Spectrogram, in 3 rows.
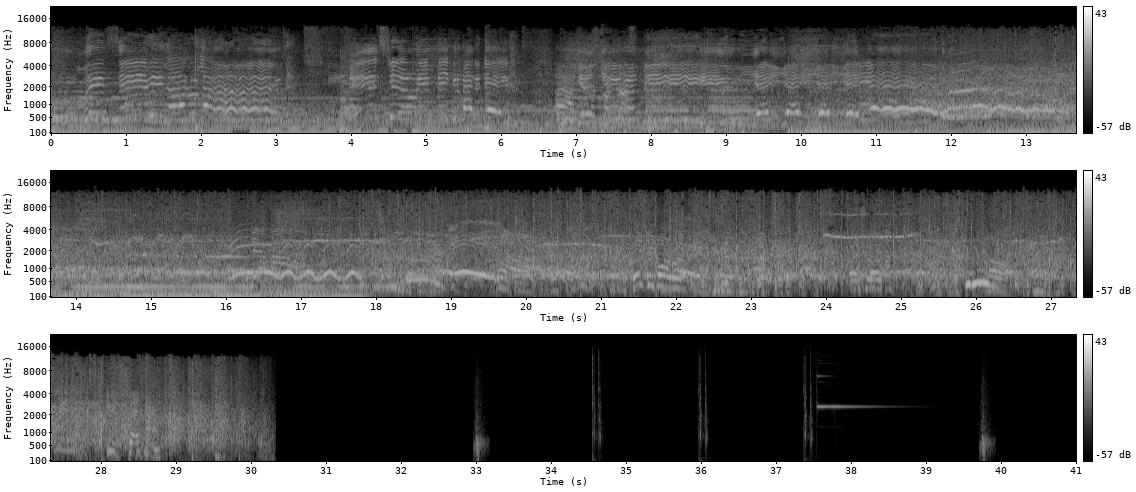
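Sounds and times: audience applauding and cheering: 11.2 - 30.4
bell-like ding: 37.6 - 39.1.

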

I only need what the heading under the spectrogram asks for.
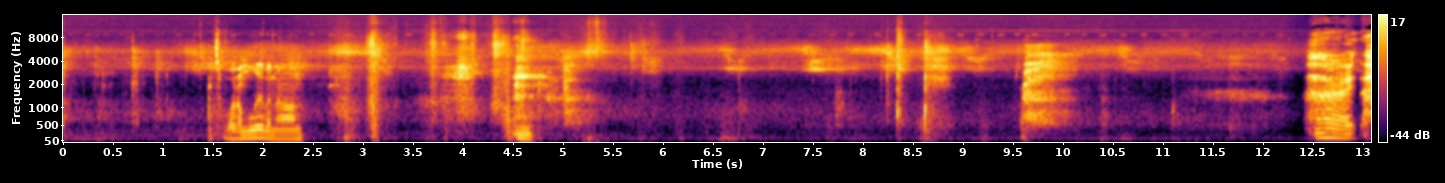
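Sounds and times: insects chirping: 0.0 - 13.0.

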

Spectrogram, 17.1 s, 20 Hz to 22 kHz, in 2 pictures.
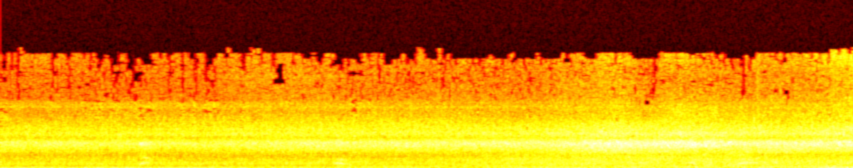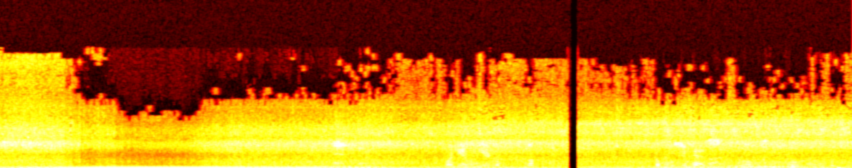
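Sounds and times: vehicle driving past: 8.1 - 14.0.

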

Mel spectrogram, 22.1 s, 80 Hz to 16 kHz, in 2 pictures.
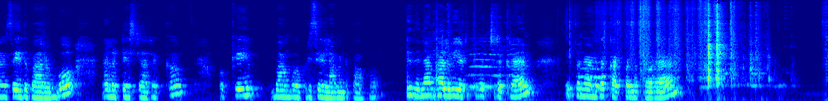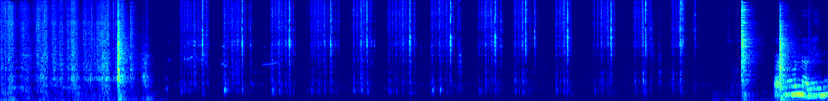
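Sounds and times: knife chopping on plastic board: 11.1 - 13.0.

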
